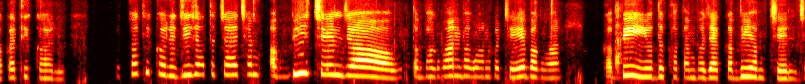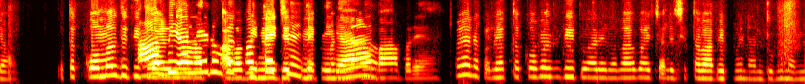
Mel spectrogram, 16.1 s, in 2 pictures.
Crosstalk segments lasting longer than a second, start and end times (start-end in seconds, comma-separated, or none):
9.5-11.7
